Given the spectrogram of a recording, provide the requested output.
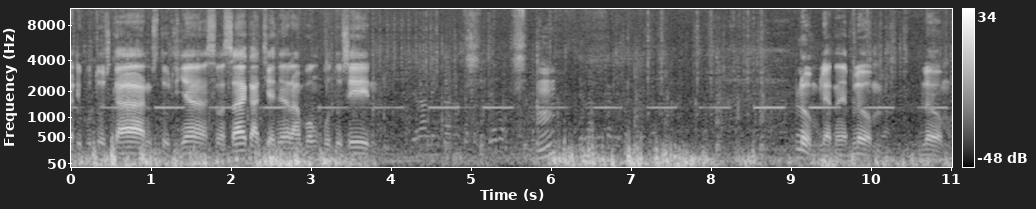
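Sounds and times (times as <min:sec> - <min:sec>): wind rumble on microphone: 0:00.0 - 0:04.0, 0:04.7 - 0:11.0
machine warning beeper: 0:00.4 - 0:11.0.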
